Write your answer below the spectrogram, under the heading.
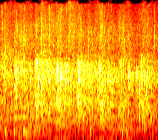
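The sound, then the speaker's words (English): Dense, steady applause from many hands at a gathering on pastoral ministry, continuous and fairly even in loudness throughout, with no voices standing out. “Please let me clap.”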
